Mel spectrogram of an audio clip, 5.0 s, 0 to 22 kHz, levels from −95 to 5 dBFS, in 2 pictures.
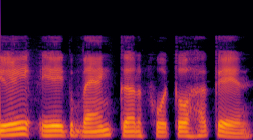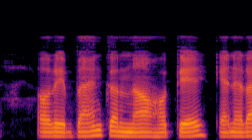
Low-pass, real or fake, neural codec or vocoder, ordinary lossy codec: none; fake; codec, 16 kHz, 0.5 kbps, FunCodec, trained on LibriTTS, 25 frames a second; none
